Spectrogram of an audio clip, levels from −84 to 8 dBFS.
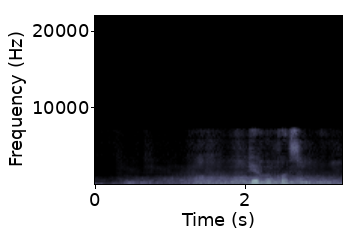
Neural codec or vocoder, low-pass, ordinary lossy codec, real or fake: codec, 24 kHz, 1.2 kbps, DualCodec; 7.2 kHz; none; fake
